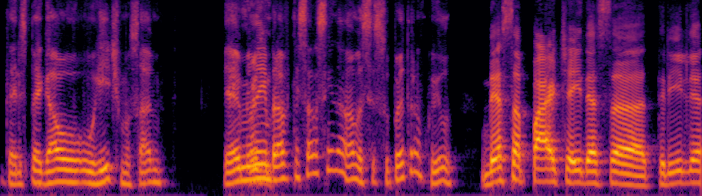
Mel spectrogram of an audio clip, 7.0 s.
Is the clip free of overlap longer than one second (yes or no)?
yes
